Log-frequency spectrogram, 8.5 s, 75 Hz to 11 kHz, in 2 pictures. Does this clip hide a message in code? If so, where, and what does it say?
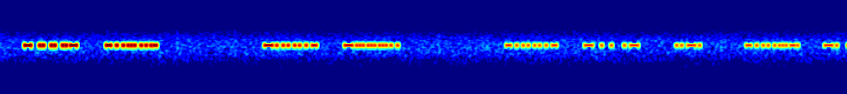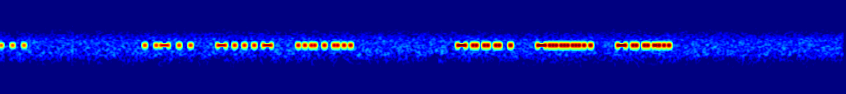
Yes: Hellschreiber (Feld-Hell, 122.5 baud) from 0.0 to 7.6 s, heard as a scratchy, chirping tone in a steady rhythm, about 1000 Hz, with fading. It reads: … DE OM1GL TNX FER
